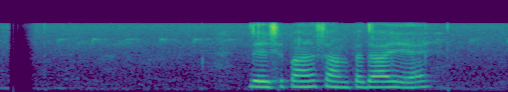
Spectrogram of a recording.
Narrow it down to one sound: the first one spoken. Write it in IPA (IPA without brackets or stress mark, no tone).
d̪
